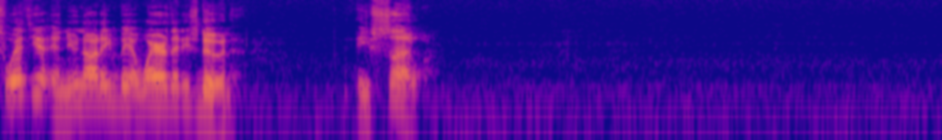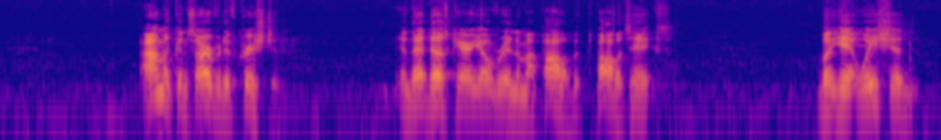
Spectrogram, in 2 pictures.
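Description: A middle-aged man speaks calmly and deliberately nearby, with long pauses between phrases.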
